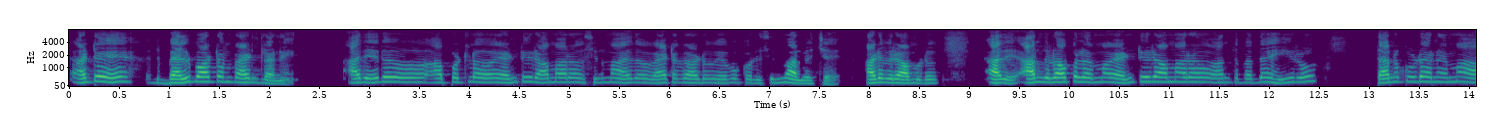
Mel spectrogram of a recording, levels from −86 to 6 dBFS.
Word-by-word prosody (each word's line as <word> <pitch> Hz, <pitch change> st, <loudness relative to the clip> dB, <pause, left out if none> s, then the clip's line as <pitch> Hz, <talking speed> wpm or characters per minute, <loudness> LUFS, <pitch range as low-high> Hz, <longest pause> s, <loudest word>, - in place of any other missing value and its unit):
అంటే, 265 Hz, +5 st, +4 dB, 0.5 s
అది 200 Hz, -, -14 dB
bell 200 Hz, +4 st, +6 dB
bottom 255 Hz, -1 st, +4 dB
ప్యాంట్లని. 195 Hz, -8 st, 0 dB, 0.7 s
అదేదో 220 Hz, +4 st, +1 dB, 0.5 s
అప్పట్లో 230 Hz, +3 st, -5 dB, 0.3 s
'ఎన్టీ 235 Hz, +5 st, -6 dB
రామారావు' 230 Hz, 0 st, -3 dB
సినిమా 220 Hz, +2 st, -8 dB
ఏదో 215 Hz, 0 st, -7 dB
'వేటగాడు' 205 Hz, 0 st, -3 dB
ఏవో 205 Hz, +2 st, -9 dB
కొన్ని 180 Hz, -2 st, -8 dB
సినిమాలొచ్చాయి. 180 Hz, -6 st, -1 dB, 0.3 s
'అడవిరాముడు'. 190 Hz, -3 st, +3 dB, 0.6 s
అది. 190 Hz, -3 st, +1 dB, 0.2 s
అందులోపలేమో 235 Hz, +1 st, +2 dB
'ఎన్టీ 230 Hz, +6 st, -3 dB
రామారావు' 245 Hz, -1 st, -1 dB
అంత 220 Hz, 0 st, -15 dB
పెద్ద 205 Hz, +3 st, -8 dB, 0.2 s
హీరో. 235 Hz, +6 st, -4 dB, 0.7 s
తను 215 Hz, +5 st, +3 dB
కూడానేమో 255 Hz, -1 st, -3 dB
220 Hz, 105 wpm, -22 LUFS, 200-240 Hz, 0.7 s, bell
